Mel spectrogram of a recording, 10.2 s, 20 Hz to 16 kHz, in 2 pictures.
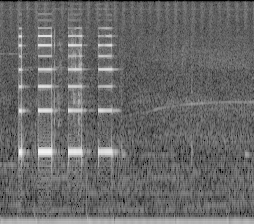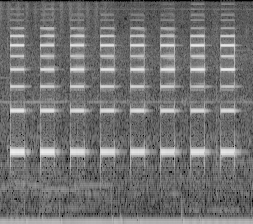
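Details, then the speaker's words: Dell Inspiron 3542/3543 laptop sent in as no-power, board now powering on with a speaker connected: eight evenly spaced high beeps, about two a second, repeating after a pause. Dell's eight-beep code pointing to a display fault. "Oh 8 beep කියන්නේ යාළුවනේ display එක."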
